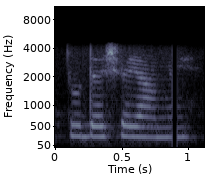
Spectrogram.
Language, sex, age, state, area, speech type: Sanskrit, female, 18-30, Assam, rural, conversation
